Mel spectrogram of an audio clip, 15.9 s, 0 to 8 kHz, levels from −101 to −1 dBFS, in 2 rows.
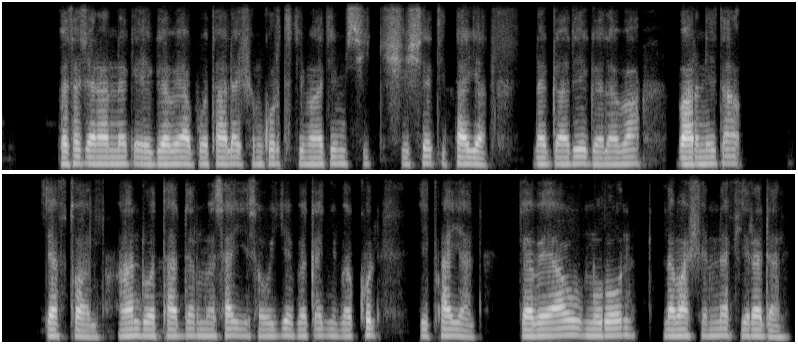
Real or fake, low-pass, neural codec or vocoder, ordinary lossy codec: real; 7.2 kHz; none; Opus, 16 kbps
